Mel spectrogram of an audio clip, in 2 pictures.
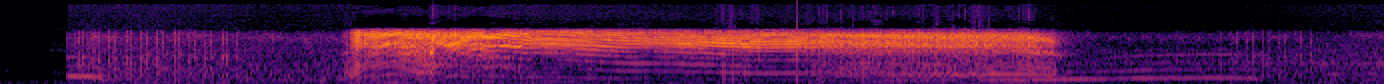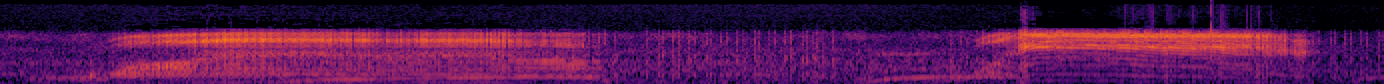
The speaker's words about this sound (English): So binturongs make a variety of vocalizations from chuckles to growls to communicate. Let me see if I can pull up a sound of a binturong so you guys can actually hear what it sounds like.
